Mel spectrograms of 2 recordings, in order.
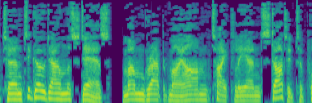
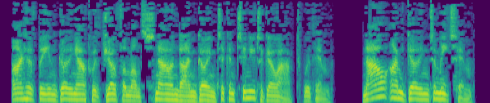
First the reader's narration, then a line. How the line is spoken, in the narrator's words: said in a very clear voice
